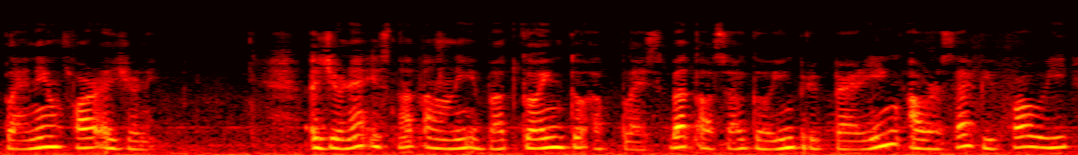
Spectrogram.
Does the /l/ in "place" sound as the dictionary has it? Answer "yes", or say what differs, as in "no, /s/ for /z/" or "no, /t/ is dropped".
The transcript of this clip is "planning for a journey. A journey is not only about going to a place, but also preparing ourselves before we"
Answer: yes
